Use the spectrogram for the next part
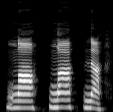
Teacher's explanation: you stick your tongue at the back upper part of your mouth and then the voice comes through your nose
